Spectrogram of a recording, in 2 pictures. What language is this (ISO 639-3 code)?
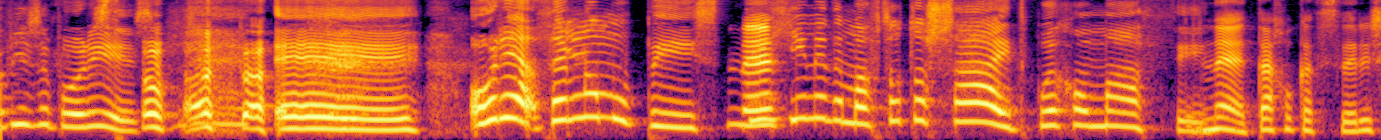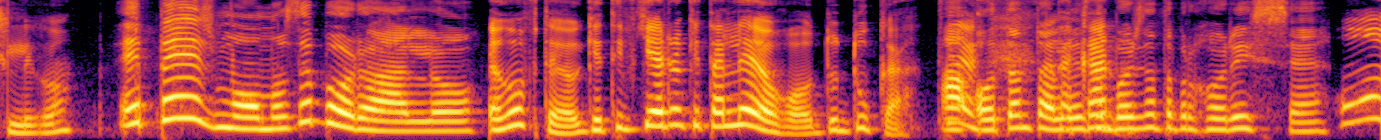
ell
